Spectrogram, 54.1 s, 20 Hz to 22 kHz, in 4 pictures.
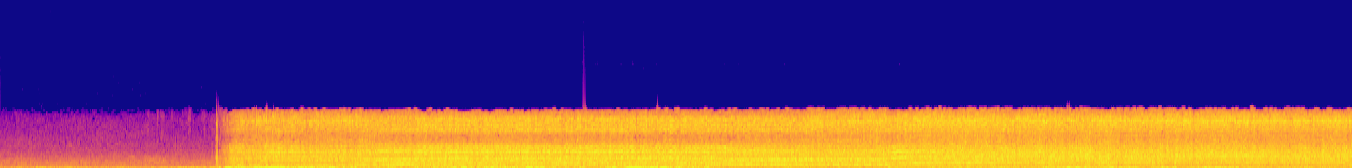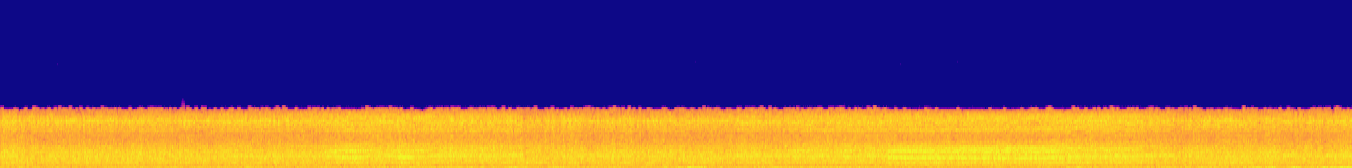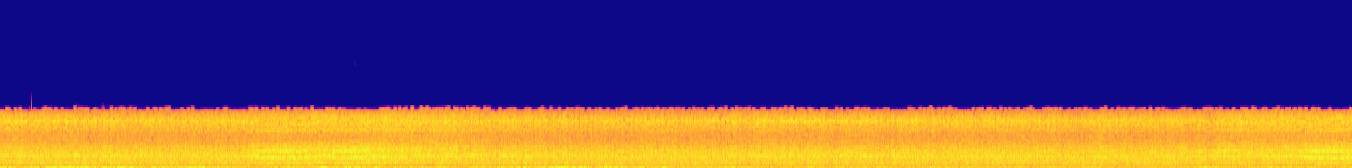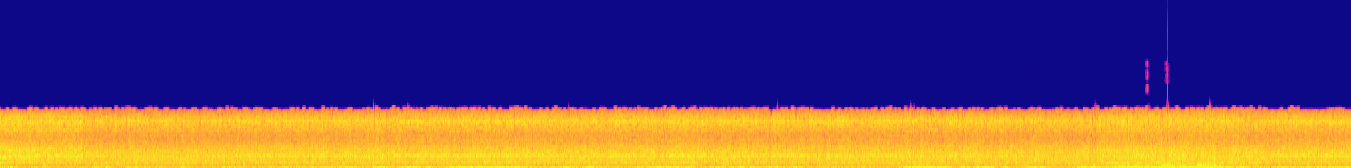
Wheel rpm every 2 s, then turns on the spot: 0, 80, 160, 160, 180, 230, 230, 230, 230, 230, 230, 220, 230, 230, 230, 220, 230, 230, 230, 230, 230, 230, 230, 230, 230, 230, 230.
none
